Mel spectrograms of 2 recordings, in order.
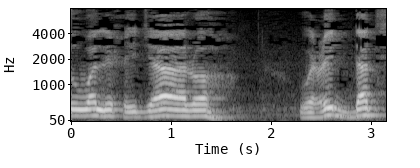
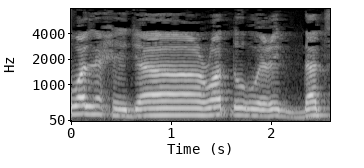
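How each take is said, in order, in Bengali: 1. 'hijarah'-এর পরে একটা থামা আছে। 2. Hijaratu সরাসরি পরের শব্দে গিয়ে মেশে। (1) "তো এরকম থেমে পড়তে পারি" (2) "আর মিলে মিলে পড়ছি আমি"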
